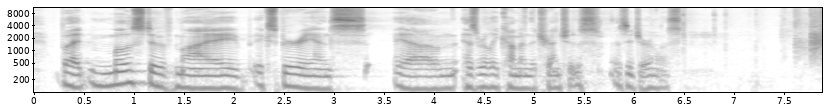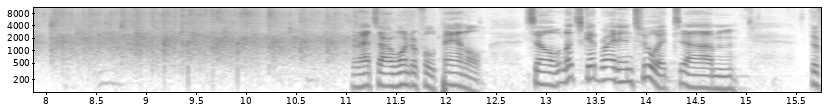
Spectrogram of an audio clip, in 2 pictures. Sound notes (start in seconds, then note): 7.4 applause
